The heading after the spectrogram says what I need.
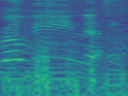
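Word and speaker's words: Rovinj: Rovin, Croatia. It's right? Spelled with a V and a J, but really you don't pronounce those syllables.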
